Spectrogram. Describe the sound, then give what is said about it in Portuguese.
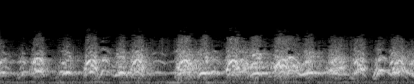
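A pack of hunting dogs barks in the distance, a dense, continuous chorus of overlapping barks and yelps that swells and dips in a loose, uneven rhythm without pause. “Dali a instantes, ouviu-se ao longe os latidos da matilha que vinha de corrida feita.”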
